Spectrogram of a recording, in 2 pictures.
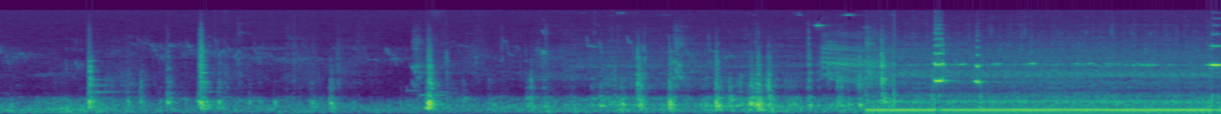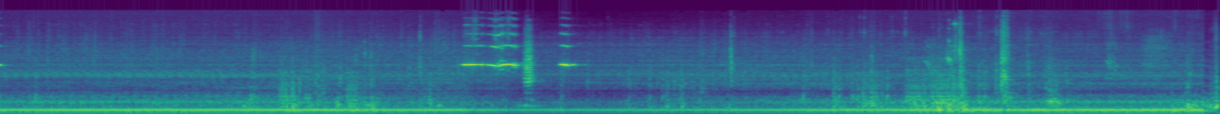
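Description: Clicks and knocks of a teardrop caravan's corner steadies being wound up by hand. About seven seconds in, a steady low hum starts abruptly and runs on with a few short squeaks while the caravan's hitch is coupled to the car's tow ball.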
